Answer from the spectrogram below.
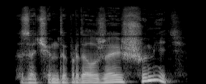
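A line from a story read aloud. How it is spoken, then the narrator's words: Monk's quiet question. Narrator (Russian): Тогда монах тихонько спросил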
